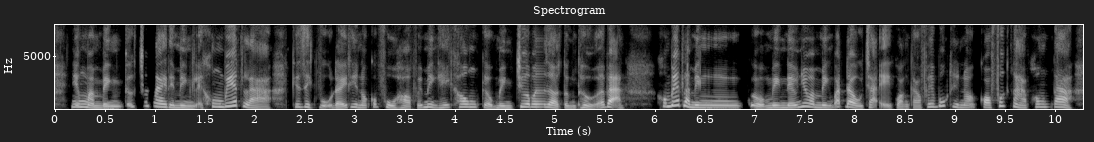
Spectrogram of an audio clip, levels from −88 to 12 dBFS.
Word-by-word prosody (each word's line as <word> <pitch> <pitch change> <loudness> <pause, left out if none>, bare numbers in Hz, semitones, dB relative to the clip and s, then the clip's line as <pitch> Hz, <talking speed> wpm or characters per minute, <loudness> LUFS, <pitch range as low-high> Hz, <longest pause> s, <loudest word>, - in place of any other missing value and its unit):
nhưng 135 0 0
mà - - +4
mình 170 -3 0
tức - - -4
trước 355 -1 -6
nay 280 -3 +4
thì 220 - +1
mình 190 -3 -1
lại - - -4
không 290 -2 -3
biết 350 +7 +3
là - - +1 0.2
cái 265 - -5
dịch 255 -2 -2
vụ - - -3
đấy 180 -1 +2
thì 255 - -3
nó 205 - -2
có - - -7
phù - - 0
hợp 180 -3 -2
với 205 - -4
mình 250 -3 -2
hay 215 +2 -4
không, 260 +1 -1
kiểu, - - +1
mình 180 0 -2
chưa 275 +7 +1
bao 260 -1 +1
giờ 220 -5 +5
từng 180 -1 -5
thử 210 - -1
á - - +1
bạn. - - +7 0.3
Không 320 - -1
biết 405 +2 +4
là - - +6
mình, 205 -2 0
kiểu, - - +3
mình 200 +4 0
nếu 205 +1 +3
như 310 - 0
mà 275 - +2
mình 210 -5 -1
bắt - - 0
đầu 185 - +5
chạy 175 - -1
quảng 160 - -3
cáo 170 +2 -5
Facebook 280 - -3
thì 260 -5 -5
nó 210 - -3
có 225 - +3
phức 355 +9 -5
tạp 280 - -1
không 260 -1 -5
ta, 250 -3 +4
220 Hz, 335 wpm, -23 LUFS, 190-265 Hz, 0.3 s, bạn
